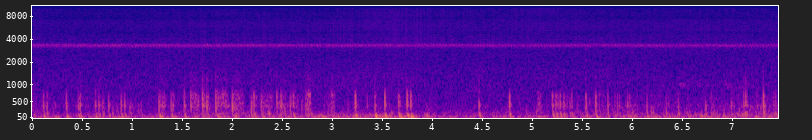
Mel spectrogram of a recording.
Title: High voltage power lines making chatter noise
